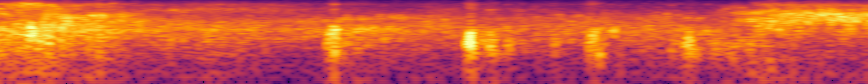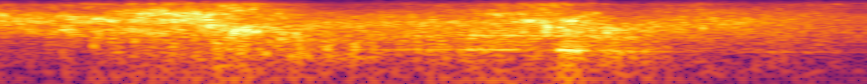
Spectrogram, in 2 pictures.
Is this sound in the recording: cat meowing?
no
